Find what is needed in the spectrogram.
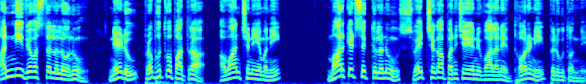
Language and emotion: Telugu, neutral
